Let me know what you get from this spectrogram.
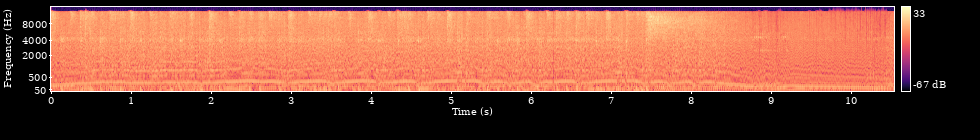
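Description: Motorcycle engine held at high revs during a tyre burnout, its pitch wavering up and down; near the end the revs drop sharply and then climb again.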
